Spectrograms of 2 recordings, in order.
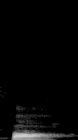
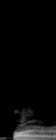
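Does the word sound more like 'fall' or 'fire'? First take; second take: fall; fire. First: The word sounds close to 'fall'. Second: The word keeps a clear 'fire' vowel and ending. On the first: This is how other people around here say it. "somebody else around here says fall" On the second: This is how the speaker says it. "when I say fire, I say fire"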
